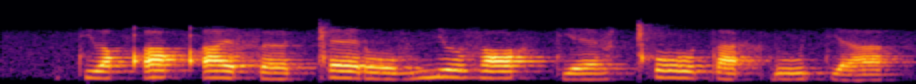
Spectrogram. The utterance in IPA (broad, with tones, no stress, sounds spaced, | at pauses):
tʲ u˨˩ qʼ ʊ˦˨ qʼ ɛ˦˨ f œ˨˩ ǀ ɛ˦˨ ɾ o˨˩ v nʲ o˦ z ɒ˦ x tʲ ɛ˩˧ v ǀʰ o˦˨ t a˨˩ x ɗ u˩˧ tʲ a˩˧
